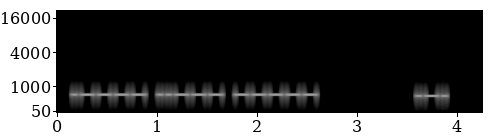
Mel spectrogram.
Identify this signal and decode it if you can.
Morse code, heard as a keyed tone, about 28 wpm, 700 Hz. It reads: 120 R
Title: Worked All Europe DX Contest - QTC Exchange - 28wpm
